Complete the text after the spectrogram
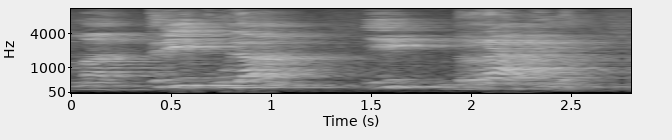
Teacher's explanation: como podemos ver la sílaba fuerte o sílaba tónica es la antepenúltima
